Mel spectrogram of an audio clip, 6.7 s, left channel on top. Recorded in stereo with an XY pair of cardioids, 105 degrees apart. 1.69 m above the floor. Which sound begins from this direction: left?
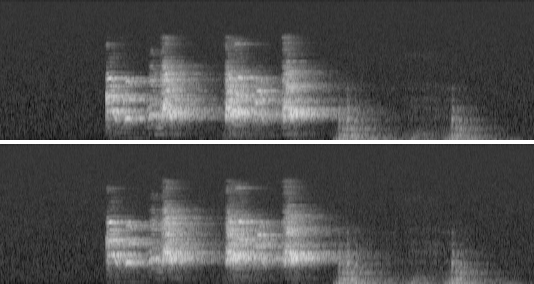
A dog barking, at 1.3 s.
